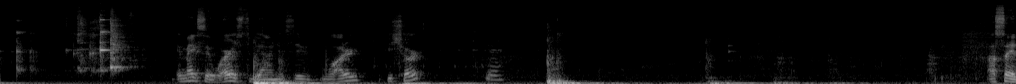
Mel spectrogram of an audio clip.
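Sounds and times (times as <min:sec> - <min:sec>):
cup clinking: 0:00.2 - 0:01.5
speech: 0:01.8 - 0:05.2, 0:09.9 - 0:10.1.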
